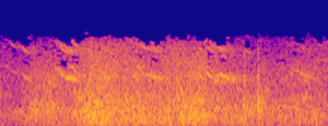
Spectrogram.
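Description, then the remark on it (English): A steady, rushing wash of noise as an electric rowing boat motors across the open sea on its way from England, swelling slightly and holding at a moderate level for a few seconds with no voices over it. “To break the strike, I have sent for two professional strikebreakers who are even now on their way from England by electric rowing boat.”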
